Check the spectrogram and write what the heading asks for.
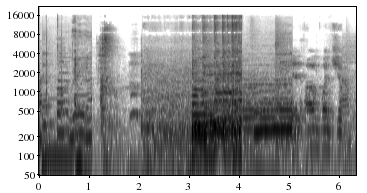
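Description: Short clips cut one after another, changing about every second. There are voices, and about halfway through comes a louder stretch of music with an acoustic guitar.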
